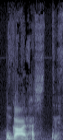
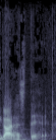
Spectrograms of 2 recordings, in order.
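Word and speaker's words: गार्हस्थ्य: आधा है के ऊपर गया और क्या बना गारहस्त और पृथक में यह जोड़ा क्या बना पार्थक्य अब अमूमन विद्यार्थी इसका उच्चारण गलत कर देते हैं ग्राहस्त करते थे जबकि गारस है र आधा है ठीक है तो अब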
